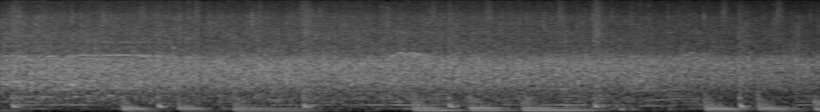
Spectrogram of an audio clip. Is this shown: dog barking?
no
